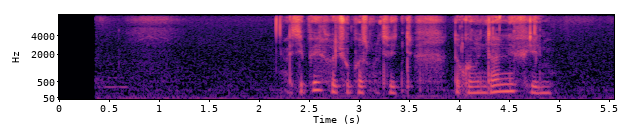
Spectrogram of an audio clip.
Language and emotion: Russian, neutral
